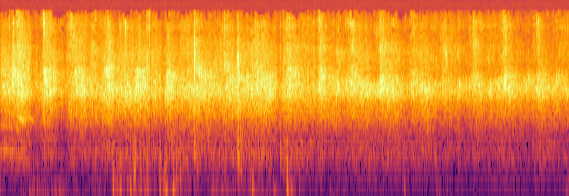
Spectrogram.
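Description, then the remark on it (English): A crowd claps together in a dense, steady burst of applause, many hands overlapping into continuous crackling that holds at an even level for several seconds without fading. “Everybody get a little hand clap.”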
